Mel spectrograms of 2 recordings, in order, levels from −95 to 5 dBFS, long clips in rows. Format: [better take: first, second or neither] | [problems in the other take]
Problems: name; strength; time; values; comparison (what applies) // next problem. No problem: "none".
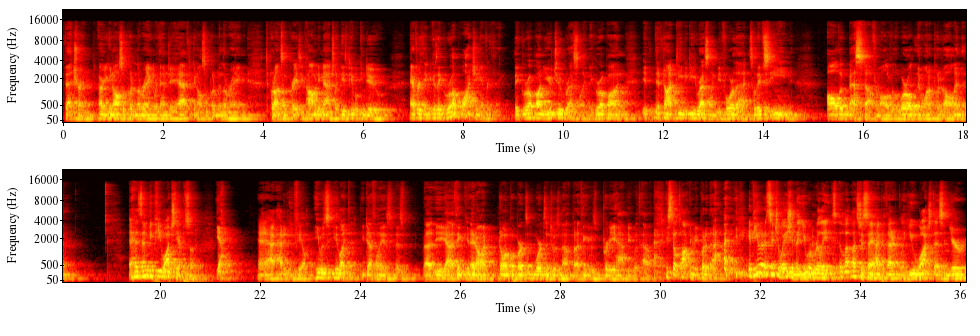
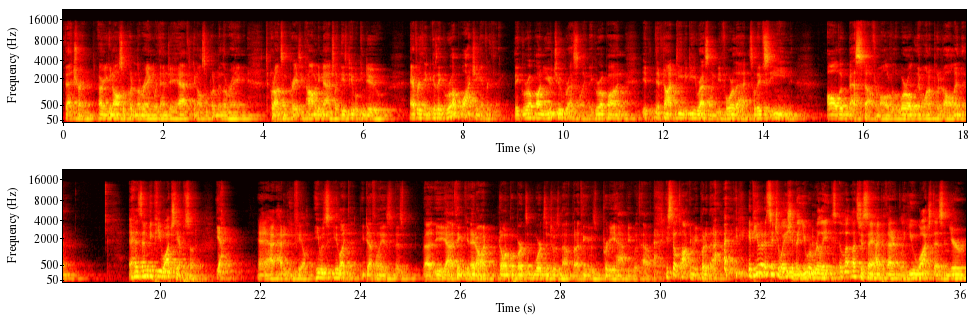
neither | room echo; slight; dies away in 0.7 s; the same in both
